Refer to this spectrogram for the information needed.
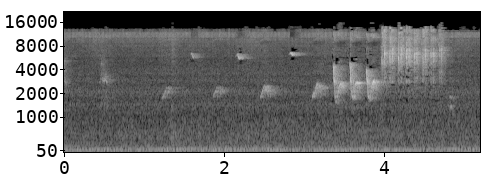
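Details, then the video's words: Flycatcher known locally as sikatan londo singing energetically: short rising whistles spaced about half a second apart, building into a dense burst of high twittering and trills, with low hum underneath. "sikatan londo gacor"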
